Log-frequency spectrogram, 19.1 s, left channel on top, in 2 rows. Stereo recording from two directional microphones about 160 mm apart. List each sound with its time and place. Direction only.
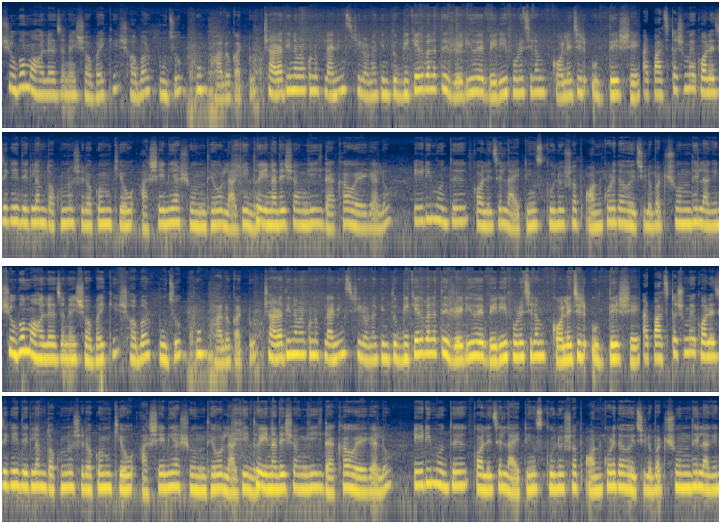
0.1 s speech: 35° right (ahead or behind)
2.8 s a woman's voice: 20° right (ahead or behind)
6.9 s speech: 45° right (ahead or behind)
8.5 s a woman's voice: 25° right (ahead or behind)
